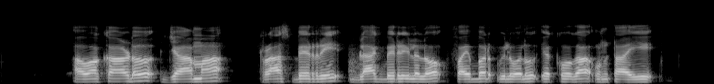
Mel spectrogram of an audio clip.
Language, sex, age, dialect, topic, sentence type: Telugu, male, 56-60, Central/Coastal, agriculture, statement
